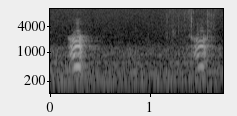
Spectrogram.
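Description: Two soft, muffled barks from a dog called Res Dog from Linwood, about a second apart, each a short tonal burst, with a quiet background and no talking.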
